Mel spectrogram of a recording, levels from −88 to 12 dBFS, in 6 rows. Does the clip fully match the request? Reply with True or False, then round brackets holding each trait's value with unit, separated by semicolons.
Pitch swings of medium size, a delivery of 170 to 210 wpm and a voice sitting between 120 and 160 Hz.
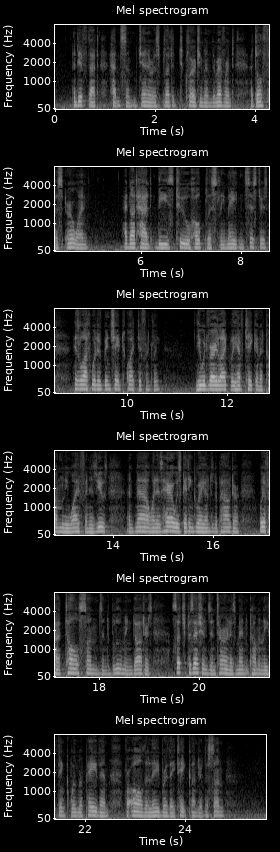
False (2.2 semitones; 180 wpm; 135 Hz)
